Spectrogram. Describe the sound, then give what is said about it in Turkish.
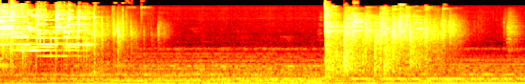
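Plates fall from a kitchen counter and crash and shatter on a hard floor in two bursts, a bright clattering break at the start and another about three seconds later, with shards tinkling and settling between and after. “Tamirci bul, temizlik yap derken tezgahtaki tabaklar yere düşmeye başlamış.”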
